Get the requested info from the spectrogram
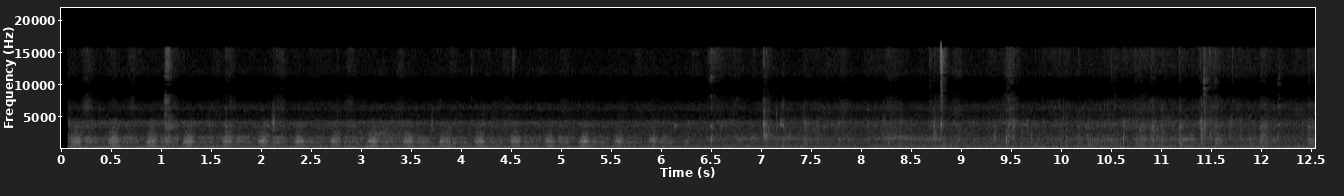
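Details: A three-week-old male Alaskan Malamute puppy pants rapidly with soft, breathy huffs running steadily while his face is washed.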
